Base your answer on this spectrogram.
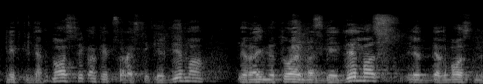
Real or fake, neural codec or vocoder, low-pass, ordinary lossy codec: fake; codec, 44.1 kHz, 3.4 kbps, Pupu-Codec; 10.8 kHz; AAC, 32 kbps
